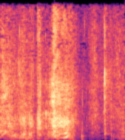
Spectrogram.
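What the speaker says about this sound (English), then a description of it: "this bottom zips open" The zipper on the bottom of a fishing backpack is zipped open, a short close rasping pull over faint background rustle.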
